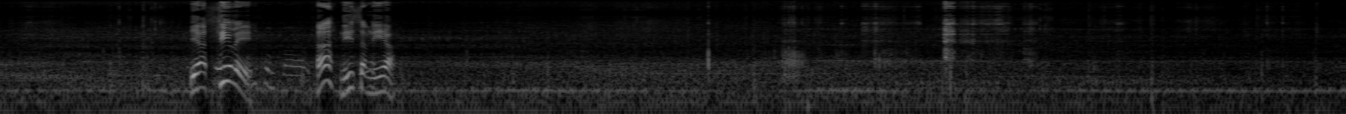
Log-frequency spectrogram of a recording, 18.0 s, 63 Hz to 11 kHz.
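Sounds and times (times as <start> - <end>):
car engine idling: 0.0 - 17.9
short scraping noises: 10.7 - 14.0.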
